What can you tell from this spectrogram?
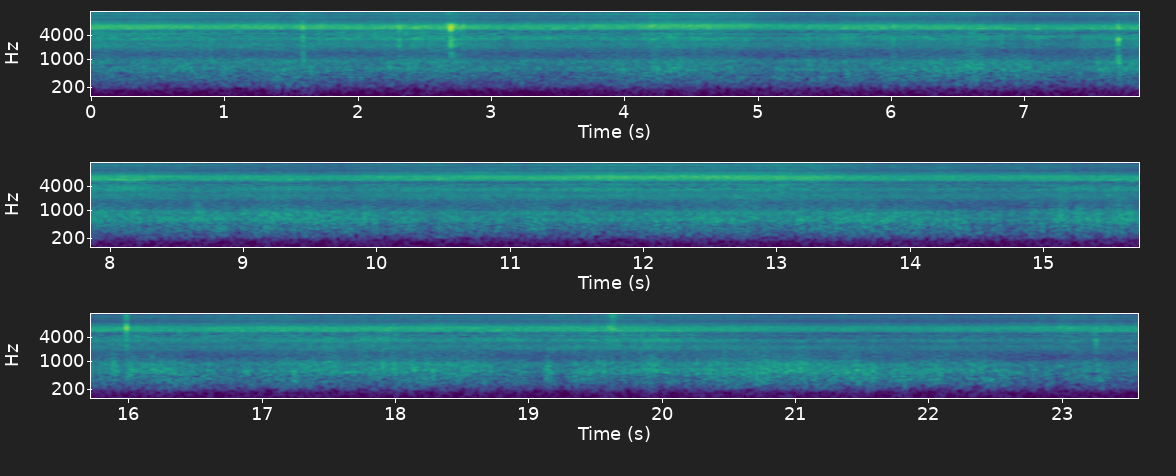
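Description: Steady rushing beach ambience: small waves washing up the sand, mixed with wind.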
